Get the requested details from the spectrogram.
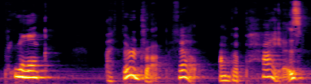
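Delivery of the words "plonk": raindrop plonk. A narrator's reading. Raindrop sound effect in story.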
